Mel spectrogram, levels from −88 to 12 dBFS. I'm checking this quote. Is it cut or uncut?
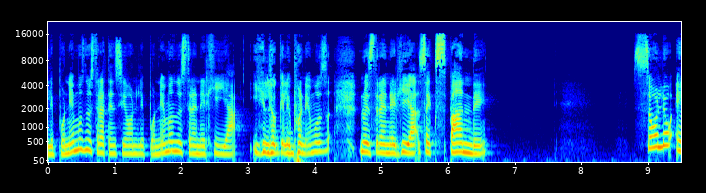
uncut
